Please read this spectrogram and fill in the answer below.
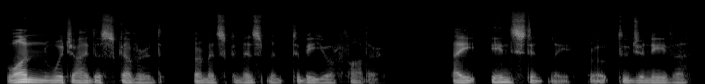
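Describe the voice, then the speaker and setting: Guy doing formal old-fashioned magistrate for an audiobook, very low voice, earnest, dry close sound. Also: darkish tone, no room sound. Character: benevolent, grave male magistrate, sometimes severe. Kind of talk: audiobook character acting.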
